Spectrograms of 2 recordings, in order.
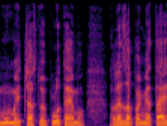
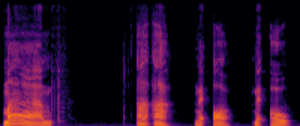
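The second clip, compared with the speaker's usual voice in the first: usual speaking voice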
